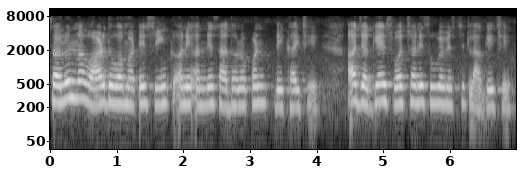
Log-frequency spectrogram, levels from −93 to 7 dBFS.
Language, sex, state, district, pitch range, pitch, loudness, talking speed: Gujarati, female, Gujarat, Valsad, 215-235 Hz, 230 Hz, -16 LUFS, 165 wpm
